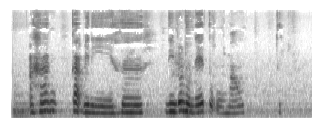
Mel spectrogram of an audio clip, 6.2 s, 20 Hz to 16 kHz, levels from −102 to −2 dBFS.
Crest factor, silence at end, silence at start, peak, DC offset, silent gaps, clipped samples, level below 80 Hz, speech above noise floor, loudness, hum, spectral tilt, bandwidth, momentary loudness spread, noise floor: 18 dB; 0.65 s; 0.25 s; -10 dBFS; under 0.1%; none; under 0.1%; -70 dBFS; 31 dB; -26 LUFS; none; -5.5 dB/octave; 11.5 kHz; 21 LU; -57 dBFS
